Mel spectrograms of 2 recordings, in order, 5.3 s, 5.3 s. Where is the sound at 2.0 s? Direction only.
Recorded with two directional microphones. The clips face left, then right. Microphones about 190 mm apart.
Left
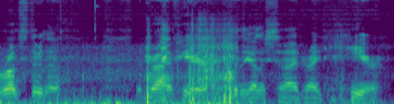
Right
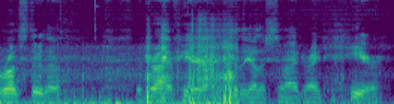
20° left (ahead or behind).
